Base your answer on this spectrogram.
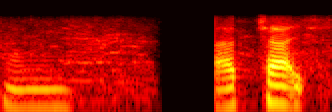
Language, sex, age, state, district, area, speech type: Urdu, male, 18-30, Bihar, Purnia, rural, conversation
